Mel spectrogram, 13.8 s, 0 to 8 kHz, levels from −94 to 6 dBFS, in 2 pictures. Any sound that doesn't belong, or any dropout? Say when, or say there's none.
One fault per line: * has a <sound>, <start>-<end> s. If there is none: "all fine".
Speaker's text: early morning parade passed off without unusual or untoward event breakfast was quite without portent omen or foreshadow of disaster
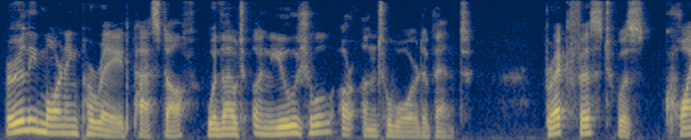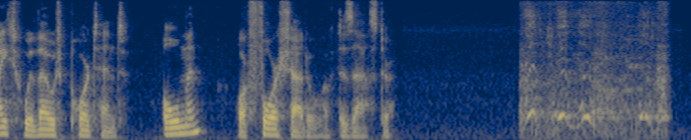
* has a bark, 12.1-13.6 s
